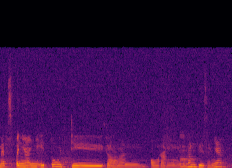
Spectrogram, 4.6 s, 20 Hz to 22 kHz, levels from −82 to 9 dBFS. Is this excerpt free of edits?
yes; 0 cuts

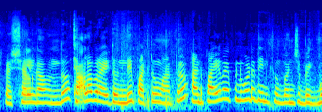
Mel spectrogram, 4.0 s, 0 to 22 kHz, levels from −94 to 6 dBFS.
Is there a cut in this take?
no; 0 cuts

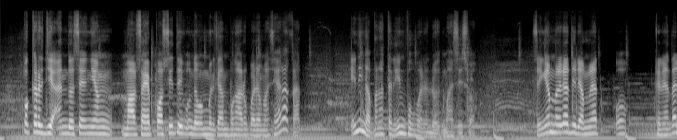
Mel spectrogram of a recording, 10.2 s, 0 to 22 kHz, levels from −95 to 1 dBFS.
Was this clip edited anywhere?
no; 0 cuts

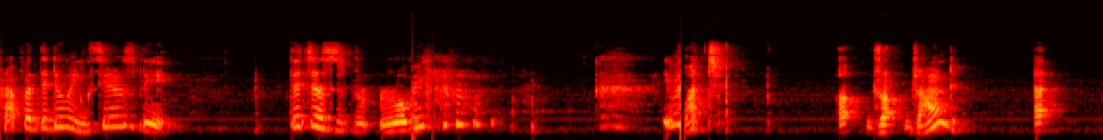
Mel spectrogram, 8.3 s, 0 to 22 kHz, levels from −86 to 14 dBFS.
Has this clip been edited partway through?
yes; 1 cut; at 5.1 s

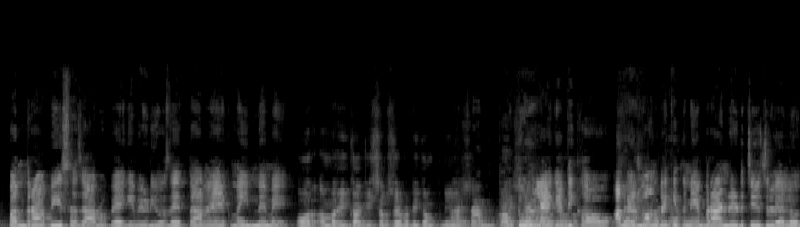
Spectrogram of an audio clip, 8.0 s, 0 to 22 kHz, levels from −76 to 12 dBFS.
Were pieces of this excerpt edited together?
no; 0 cuts

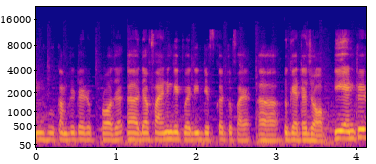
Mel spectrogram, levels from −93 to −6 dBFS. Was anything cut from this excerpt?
yes; 2 cuts; at 1.1 s, 3.3 s

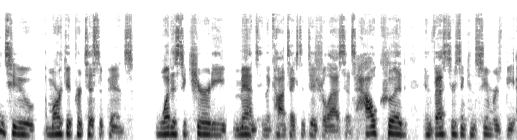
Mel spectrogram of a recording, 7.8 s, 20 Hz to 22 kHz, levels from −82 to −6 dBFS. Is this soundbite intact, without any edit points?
yes; 0 cuts

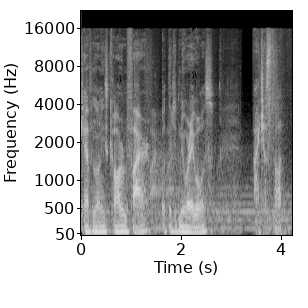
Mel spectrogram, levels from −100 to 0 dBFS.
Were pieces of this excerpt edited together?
yes; 2 cuts; at 1.5 s, 3.3 s

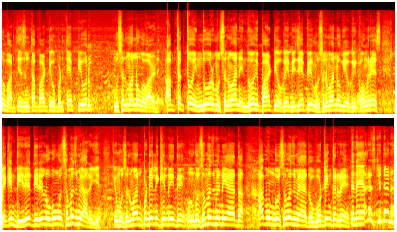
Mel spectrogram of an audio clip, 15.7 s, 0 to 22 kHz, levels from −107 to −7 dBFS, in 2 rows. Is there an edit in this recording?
yes; 2 cuts; at 3.2 s, 14.8 s

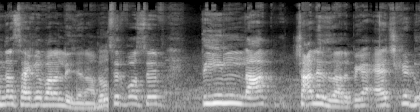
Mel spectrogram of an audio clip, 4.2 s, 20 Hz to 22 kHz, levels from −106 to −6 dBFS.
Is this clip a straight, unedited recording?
no; 1 cut; at 1.1 s

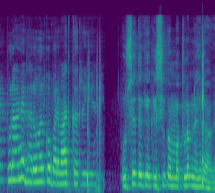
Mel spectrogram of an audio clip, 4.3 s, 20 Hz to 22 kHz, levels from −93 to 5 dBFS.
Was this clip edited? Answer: no; 0 cuts

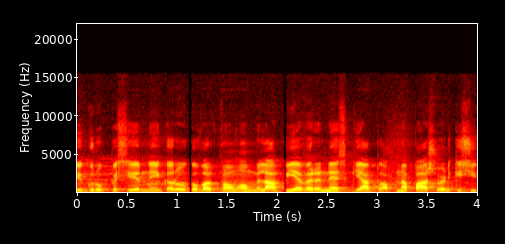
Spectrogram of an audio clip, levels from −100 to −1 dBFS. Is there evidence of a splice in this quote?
yes; 2 cuts; at 1.1 s, 2.1 s

